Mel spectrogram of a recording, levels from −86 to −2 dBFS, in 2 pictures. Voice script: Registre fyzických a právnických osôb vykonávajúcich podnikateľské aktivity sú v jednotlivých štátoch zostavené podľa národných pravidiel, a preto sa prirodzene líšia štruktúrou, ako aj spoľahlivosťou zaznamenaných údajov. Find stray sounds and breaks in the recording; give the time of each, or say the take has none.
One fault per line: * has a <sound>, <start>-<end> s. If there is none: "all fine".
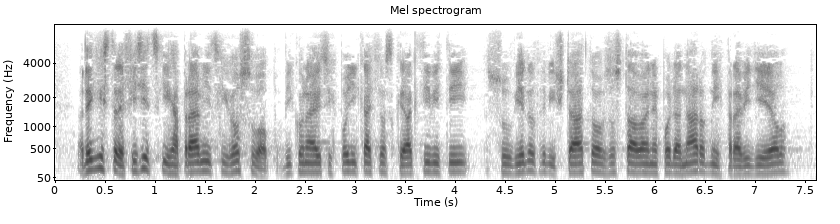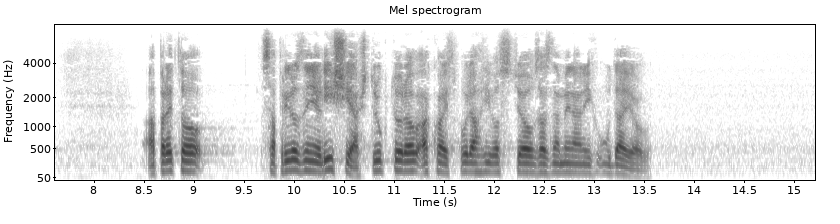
all fine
